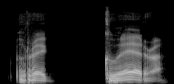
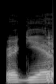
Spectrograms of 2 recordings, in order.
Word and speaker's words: Reguera: Reguera. – Reguera.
